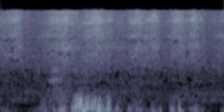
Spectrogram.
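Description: A metal pot being dipped into a shallow water hole and scooping up water, with a low slosh about a second in.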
